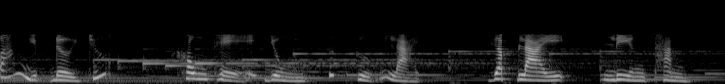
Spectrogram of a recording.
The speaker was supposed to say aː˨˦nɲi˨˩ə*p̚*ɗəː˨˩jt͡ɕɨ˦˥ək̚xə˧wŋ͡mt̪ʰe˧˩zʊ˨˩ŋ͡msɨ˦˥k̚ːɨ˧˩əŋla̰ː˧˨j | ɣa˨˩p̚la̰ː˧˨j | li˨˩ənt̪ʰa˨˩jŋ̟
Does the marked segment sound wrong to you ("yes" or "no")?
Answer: no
